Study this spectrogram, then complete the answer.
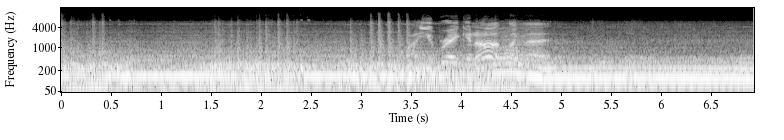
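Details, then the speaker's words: Supercharged 3.7 V6 car: the screaming engine note wavers and stutters with ragged bursts, then drops off; breaking up at high rpm, cause unknown. "can all hear that no she's breaking up she hate in life i don't know why so that thing is screaming"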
